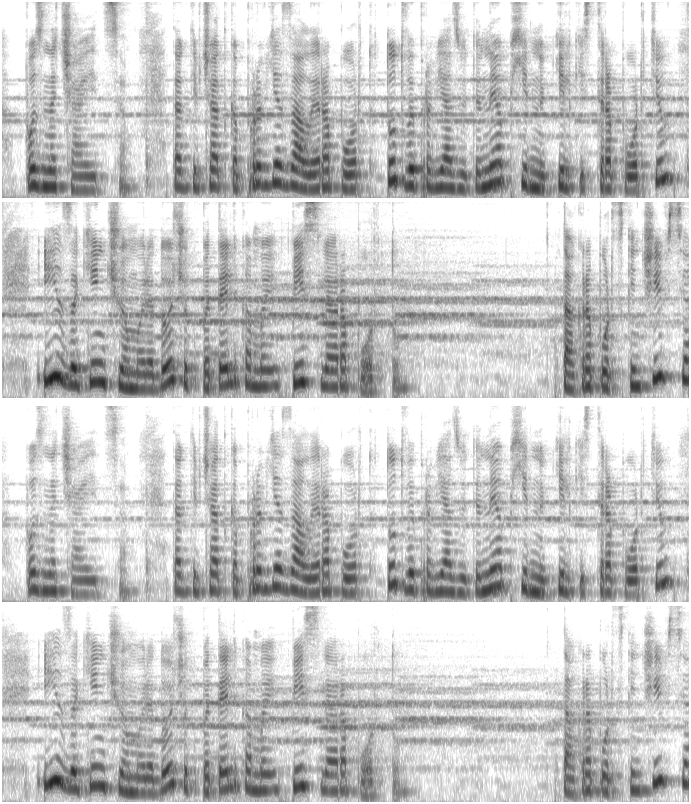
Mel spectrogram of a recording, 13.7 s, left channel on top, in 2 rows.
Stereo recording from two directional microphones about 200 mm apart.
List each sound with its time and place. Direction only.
0.3 s speech: 20° left (ahead or behind)
1.7 s speech: 10° left (ahead or behind); by 10.8 s 25° left (ahead or behind)
12.5 s speech: 25° left (ahead or behind)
